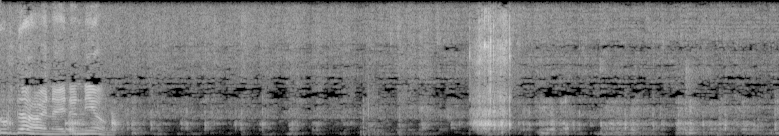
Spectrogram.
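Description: Footsteps patter quickly over dirt and grass.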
